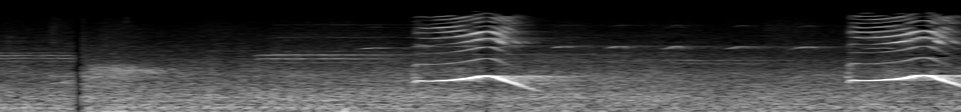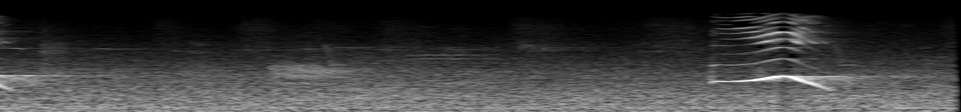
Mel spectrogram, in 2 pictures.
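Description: A bird calling three times, a couple of seconds apart: each call is a loud whistle that rises briefly and then drops sharply in pitch.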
